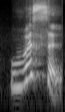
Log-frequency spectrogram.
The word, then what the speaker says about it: whistle: Rule number 2, silent in words ending in S-T-L-E, like whistle, T is silent, castle, get it?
